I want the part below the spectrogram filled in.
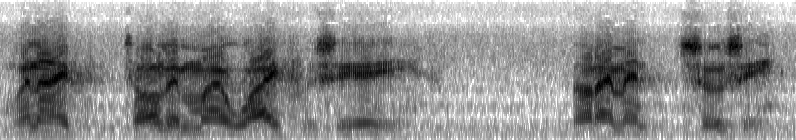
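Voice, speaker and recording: Tense, low-voiced troubled radio husband. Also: male voice, animated, a little slow, sharp tone, full character voice. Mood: affectionate, hesitant. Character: troubled, haunted husband, wry and affectionate. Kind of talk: 1940s radio drama acting. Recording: noisy, humming 1940s radio broadcast.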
